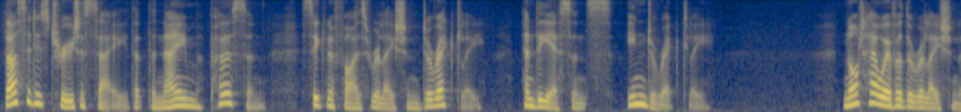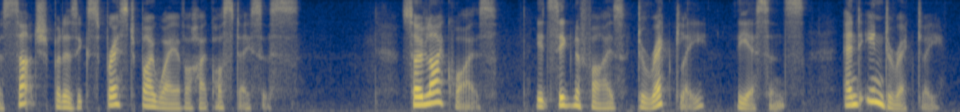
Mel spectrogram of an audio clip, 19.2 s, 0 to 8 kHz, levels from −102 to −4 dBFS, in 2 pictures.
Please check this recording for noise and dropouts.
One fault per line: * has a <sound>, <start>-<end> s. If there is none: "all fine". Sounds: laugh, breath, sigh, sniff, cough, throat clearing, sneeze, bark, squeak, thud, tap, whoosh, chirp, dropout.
all fine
